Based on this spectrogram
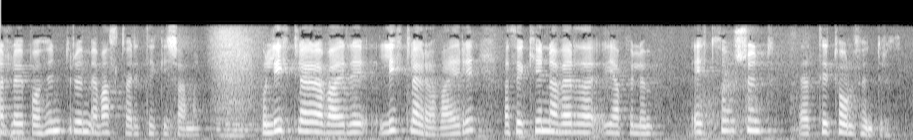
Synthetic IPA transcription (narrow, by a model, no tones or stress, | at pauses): alœːɥpawɦʏnt̪ɾʏmɛval̥t̪vajɾɪt̪ʰɛːcɪsaːmanɔɣlihklɛɣɾavaɾɪlihklɛɣɾavaːjɾɪaðθœɥcʰɪnːavɛɾðaijapvɪlʏm | ejht̪θuːsʏnt̪ɛðat̪ʰɪlt̪ʰowlv̥hʏnt̪ɾʏθ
